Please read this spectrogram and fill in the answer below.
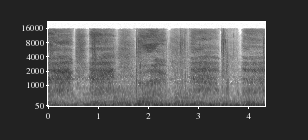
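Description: Heavy, rhythmic breathing of a cartoon monster, a series of hissing breaths repeating about every half to one second, over a steady low rumble.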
